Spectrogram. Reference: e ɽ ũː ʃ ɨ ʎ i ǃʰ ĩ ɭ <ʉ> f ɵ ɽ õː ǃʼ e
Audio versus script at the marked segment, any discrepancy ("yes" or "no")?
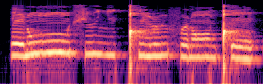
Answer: no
